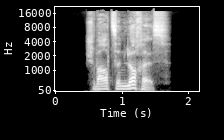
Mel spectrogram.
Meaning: genitive singular of schwarzes Loch
- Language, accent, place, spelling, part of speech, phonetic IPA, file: German, Germany, Berlin, schwarzen Loches, noun, [ˈʃvaʁt͡sn̩ ˈlɔxəs], De-schwarzen Loches.ogg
